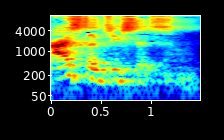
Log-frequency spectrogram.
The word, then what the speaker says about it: eisegesis: answer Jesus the opposite of exegesis is called I said Jesus I said Jesus is spelled e i s e g e s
